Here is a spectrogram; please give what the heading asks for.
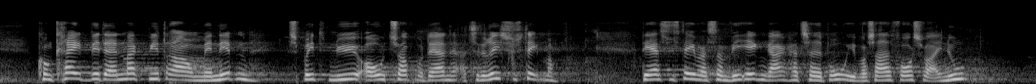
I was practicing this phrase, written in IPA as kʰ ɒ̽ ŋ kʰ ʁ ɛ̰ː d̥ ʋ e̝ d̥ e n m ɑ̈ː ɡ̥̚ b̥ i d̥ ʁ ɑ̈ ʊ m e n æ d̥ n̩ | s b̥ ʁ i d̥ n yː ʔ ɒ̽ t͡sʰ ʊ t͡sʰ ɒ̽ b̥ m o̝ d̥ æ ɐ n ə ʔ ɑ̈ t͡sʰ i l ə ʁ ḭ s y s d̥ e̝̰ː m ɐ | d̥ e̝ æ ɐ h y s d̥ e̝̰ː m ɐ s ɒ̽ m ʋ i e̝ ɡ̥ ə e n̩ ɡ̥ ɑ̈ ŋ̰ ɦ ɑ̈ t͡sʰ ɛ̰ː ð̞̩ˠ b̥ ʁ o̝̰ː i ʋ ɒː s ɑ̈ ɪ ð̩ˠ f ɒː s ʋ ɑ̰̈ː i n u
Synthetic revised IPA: kʰ ɒ̽ ŋ kʰ ʁ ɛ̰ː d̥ ʋ e̝ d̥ æ n m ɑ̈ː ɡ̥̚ b̥ i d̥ ʁ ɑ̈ ʊ m e n e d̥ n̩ | s b̥ ʁ i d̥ n yː ʔ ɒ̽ ʊ t͡sʰ ɒ̽ b̥ m o̝ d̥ æ ɐ n ə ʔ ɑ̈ t͡sʰ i l ə ʁ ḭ s y s d̥ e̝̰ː m ɐ | d̥ e̝ æ ɐ s y s d̥ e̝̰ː m ɐ s ɒ̽ m ʋ i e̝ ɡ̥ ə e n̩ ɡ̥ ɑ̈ ŋ̰ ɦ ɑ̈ t͡sʰ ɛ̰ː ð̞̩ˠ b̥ ʁ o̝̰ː i ʋ ɒː s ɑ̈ ɪ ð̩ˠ f ɒː s ʋ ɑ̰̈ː i n u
